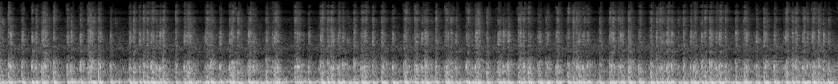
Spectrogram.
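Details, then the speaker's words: Chevy Nova V8 with freshly rebuilt twin carburetors, mic toward the rear: loud, deep, lumpy V8 pulling strongly through repeated revs with good compression thump and no misses or knocks; runs healthy. "this car sounds really good running it sounds it sounds like I was I was assuming this probably was like a 10 to one motor but it she's got some thump to it some compression"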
